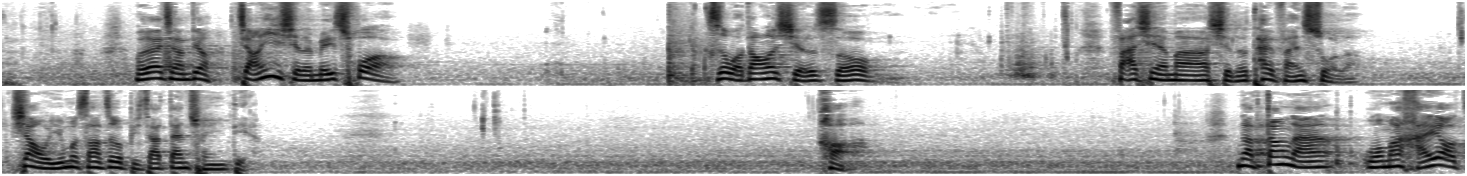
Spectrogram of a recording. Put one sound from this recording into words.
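A man speaks calmly into a microphone in bursts with pauses.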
